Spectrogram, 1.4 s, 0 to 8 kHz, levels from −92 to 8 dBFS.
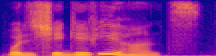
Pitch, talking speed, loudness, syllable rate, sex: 210 Hz, 265 wpm, -15 LUFS, 4.7 syllables/s, female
